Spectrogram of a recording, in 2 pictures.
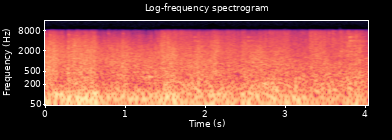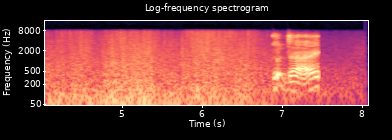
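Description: Cannons boom and rumble.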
